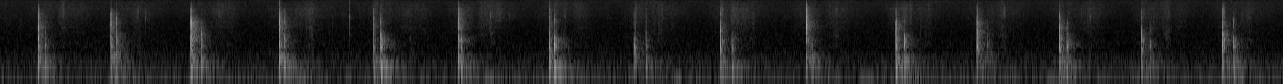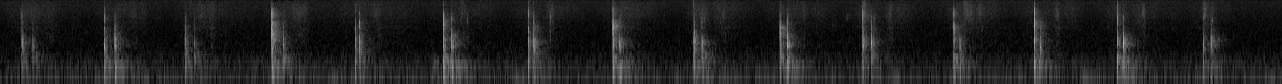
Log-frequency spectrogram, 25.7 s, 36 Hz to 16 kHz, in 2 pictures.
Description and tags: ceramic 10a startassneakers walk
Walking on ceramic tiles: low sneakers. Recorded with a ZOOM H2 in a bathroom of a house, normalized with Audacity.
steps, footstep, footsteps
